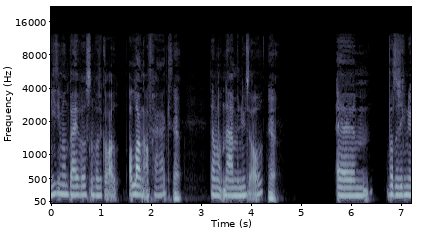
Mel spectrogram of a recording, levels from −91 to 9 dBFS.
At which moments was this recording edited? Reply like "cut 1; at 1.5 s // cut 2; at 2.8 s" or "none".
none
